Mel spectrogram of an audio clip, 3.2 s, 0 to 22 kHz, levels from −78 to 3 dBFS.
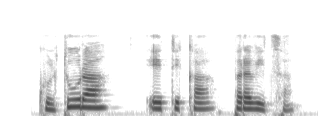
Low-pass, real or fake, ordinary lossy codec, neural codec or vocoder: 7.2 kHz; real; MP3, 48 kbps; none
